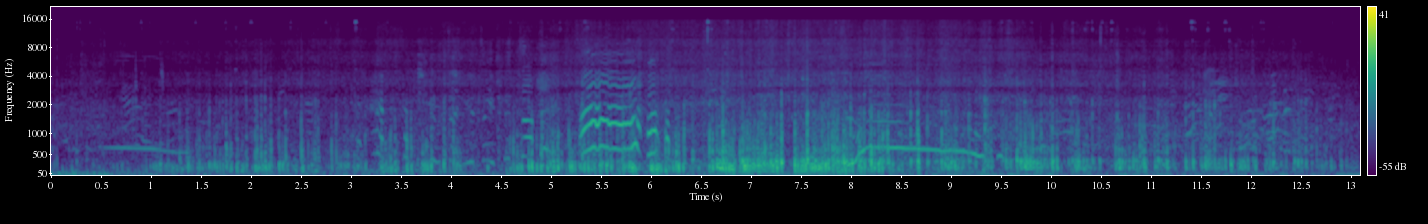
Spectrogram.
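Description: A sled scrapes and hisses over snow as it slides closer.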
